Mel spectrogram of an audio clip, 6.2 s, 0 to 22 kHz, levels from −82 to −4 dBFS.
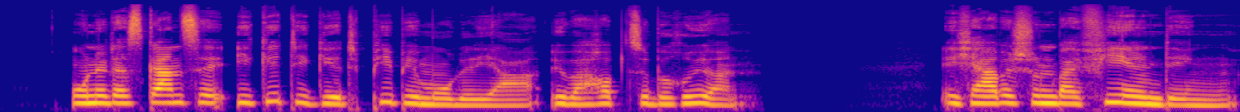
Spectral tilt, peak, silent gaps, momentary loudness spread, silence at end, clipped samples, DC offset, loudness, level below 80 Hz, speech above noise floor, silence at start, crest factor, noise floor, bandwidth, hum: -4.5 dB/octave; 0 dBFS; 3.84-4.20 s; 8 LU; 0 s; under 0.1%; under 0.1%; -18 LUFS; -60 dBFS; 50 dB; 0.35 s; 18 dB; -67 dBFS; 19 kHz; none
